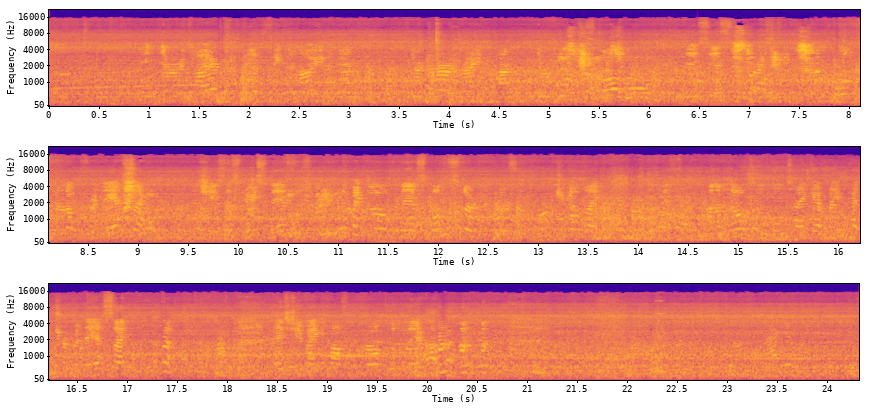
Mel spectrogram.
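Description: Riding a Blackpool tram, with a loud continuous rumble of wheels and motor filling the cabin throughout, voices faintly present beneath the steady running noise.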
